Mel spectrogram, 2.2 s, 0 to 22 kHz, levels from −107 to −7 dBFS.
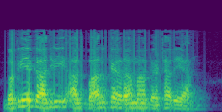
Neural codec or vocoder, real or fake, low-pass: none; real; 7.2 kHz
